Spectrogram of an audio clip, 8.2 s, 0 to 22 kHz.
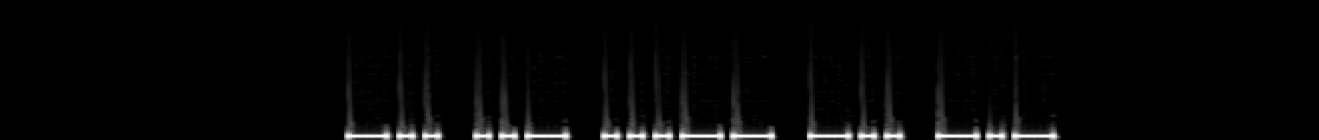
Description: Morse code, heard as a keyed tone, about 15 wpm, 700 Hz. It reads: DU3DK
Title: DXCC-100 Call Signs - 5 Characters - Repeated 3x - 15wpm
